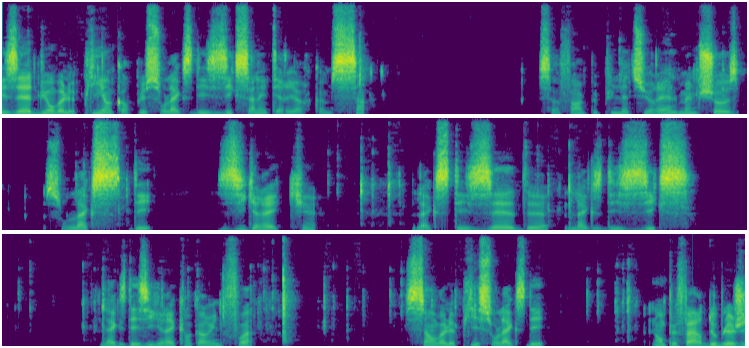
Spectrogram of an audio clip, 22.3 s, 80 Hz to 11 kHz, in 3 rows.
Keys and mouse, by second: 1.1 r, 6.0 z, 7.1 z, 7.5 r, 8.9 r, 11.6-16.4 drag, 11.6 r, 13.3 r, 16.2 r, 17.4 click, 17.9 ctrl+s, 18.6 click, 18.6 z, 18.9 a, 19.6 z, 21.2 r, 21.8 g.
